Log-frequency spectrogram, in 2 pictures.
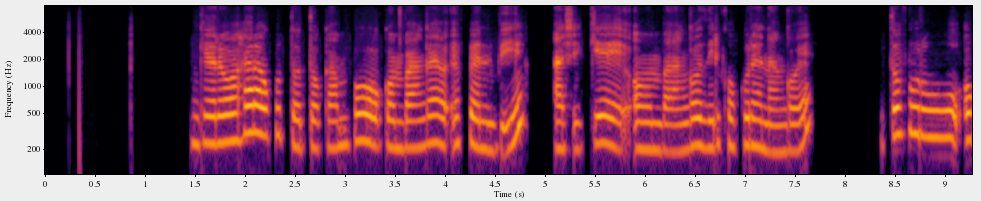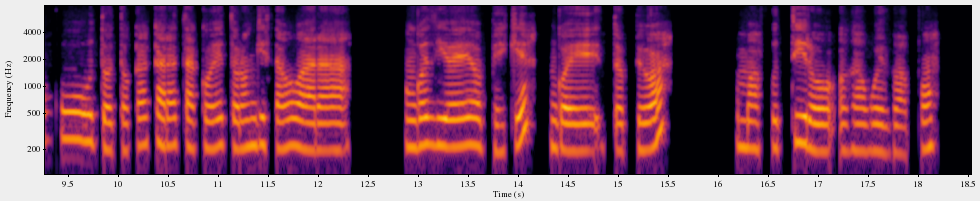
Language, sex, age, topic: Oshiwambo, female, 36-49, finance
